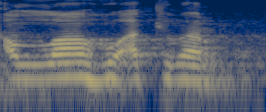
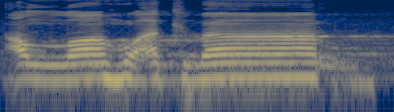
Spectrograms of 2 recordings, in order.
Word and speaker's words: Allahu Akbar: al-fatihah tentang apa Ucapan Allahu Akbar Allahu akbar ada beberapa perkara yang beliau tanbih Muhammad bin Abdul Wahab beliau peringatan bahasanya pada pengucapan Allahu Akbar tidak boleh memanjangkan lafaz atau huruf hamzah di awal tidak boleh dikatakan Allahu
